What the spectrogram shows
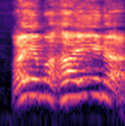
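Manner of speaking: very loud, shrill, high, triumphant bellow. Retelling what he declared over a chicken bone: retelling a loud proud shout. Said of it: "in his loudest, proudest voice".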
